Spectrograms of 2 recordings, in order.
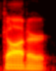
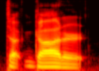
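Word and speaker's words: Goedert: Goddard? – Dallas Goddard. – Goddard.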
